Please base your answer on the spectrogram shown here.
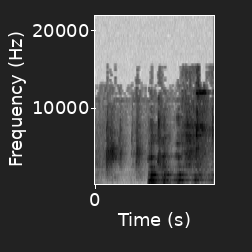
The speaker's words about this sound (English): My dog looks shaken.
